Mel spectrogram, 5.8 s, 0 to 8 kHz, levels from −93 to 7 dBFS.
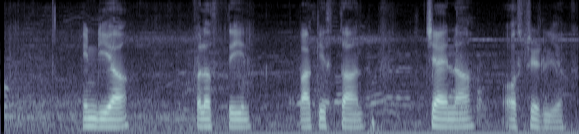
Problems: none marked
